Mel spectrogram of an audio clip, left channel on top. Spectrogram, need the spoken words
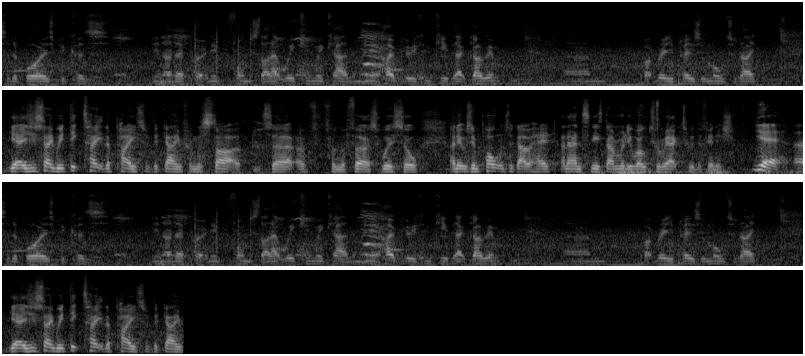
the boys because, you know, they're putting in performances like that week in, week out at the minute. Hopefully we can keep that going. But really pleased with them all today. Yeah, as you say, we dictated the pace of the game from the start, from the first whistle, and it was important to go ahead, and Anthony's done really well to react with the finish.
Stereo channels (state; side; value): drops out; right; at 9.9 s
